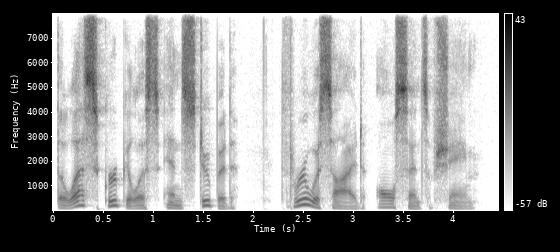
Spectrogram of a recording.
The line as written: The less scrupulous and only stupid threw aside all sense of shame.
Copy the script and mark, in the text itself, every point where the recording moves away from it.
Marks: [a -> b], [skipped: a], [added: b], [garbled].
The less scrupulous and [skipped: only] stupid threw aside all sense of shame.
